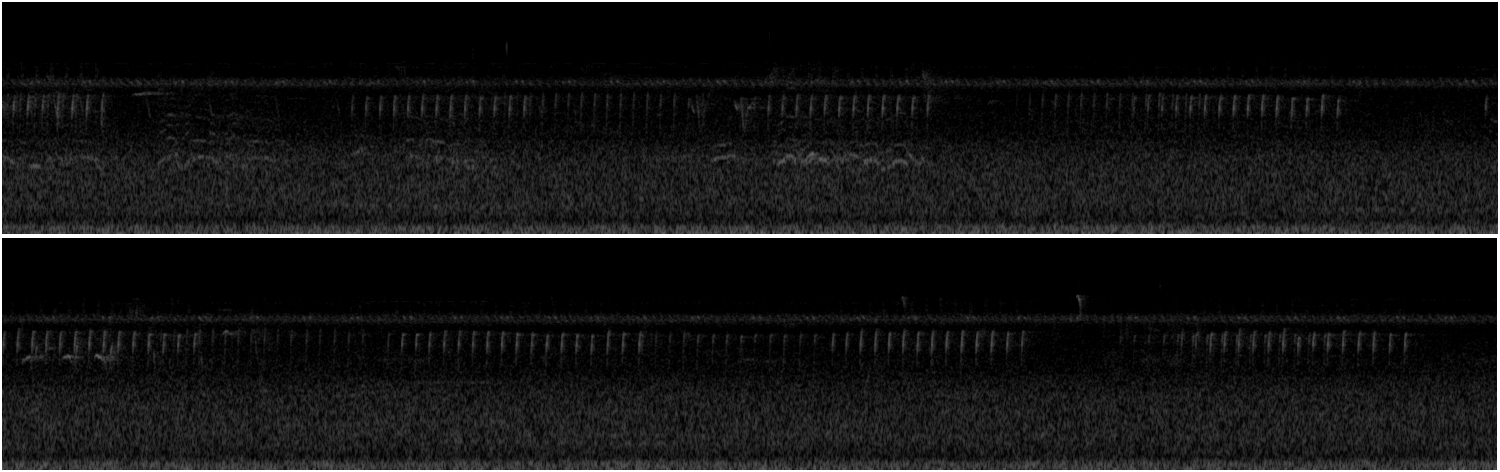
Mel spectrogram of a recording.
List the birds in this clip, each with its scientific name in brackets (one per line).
African Bare-eyed Thrush (Turdus tephronotus)
Hadada Ibis (Bostrychia hagedash)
